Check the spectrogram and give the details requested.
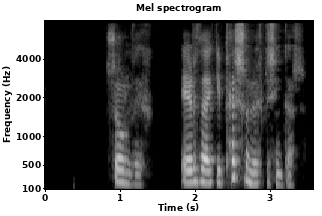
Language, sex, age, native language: Icelandic, female, 40-49, Icelandic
